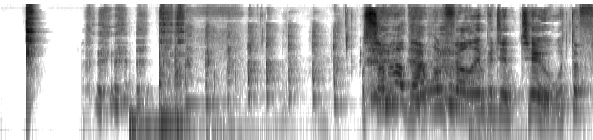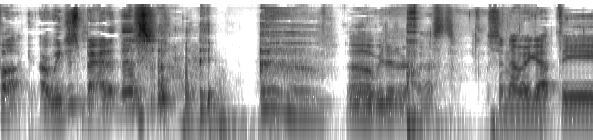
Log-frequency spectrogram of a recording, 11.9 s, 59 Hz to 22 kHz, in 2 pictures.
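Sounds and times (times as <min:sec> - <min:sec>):
glasses clinking in a cheers toast: 0:00.3 - 0:00.5, 0:01.6 - 0:02.2
laughter: 0:00.8 - 0:04.8, 0:07.2 - 0:08.2
speech: 0:00.9 - 0:02.0, 0:03.7 - 0:11.8.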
